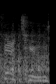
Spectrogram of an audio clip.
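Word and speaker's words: Fetu: here comes fourth down so coach fetty spelled f-e-t-u for the longest time i was pronouncing it coach feta like feta cheese so let's just say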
